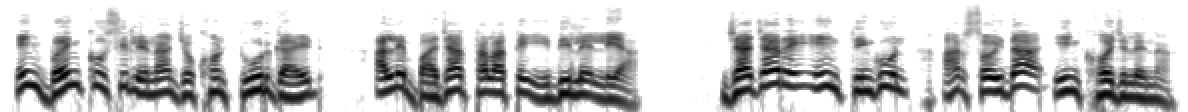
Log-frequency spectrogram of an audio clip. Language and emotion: Santali, angry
